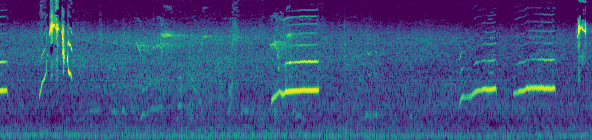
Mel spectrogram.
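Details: Infant mona monkey calling for its group: an early rising squeal, then flat whistled tones that climb slightly and hold, repeated in spaced bursts over a constant low rumble.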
